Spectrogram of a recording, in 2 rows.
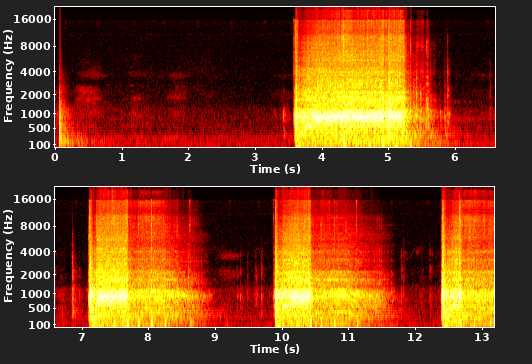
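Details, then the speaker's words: Bargain Wheel Horse 308-8 garden tractor, kill wire unplugged and sprayed with starting fluid: four short bursts where it catches and roars for a second or two, then fades each time. Fuel starvation; runs only on starting fluid. "okay I think we put some gas to this she's gonna run woohoo nice"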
